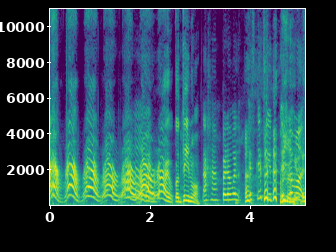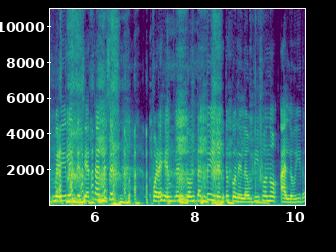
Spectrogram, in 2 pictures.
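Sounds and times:
small Pomeranian dogs yapping: 0.0 - 2.4
speech: 1.3 - 10.1
laughter: 3.9 - 9.4.

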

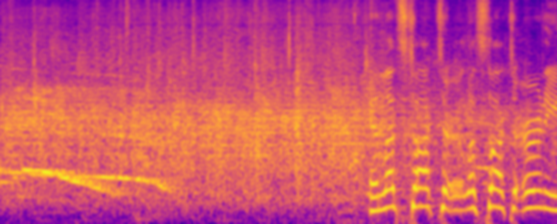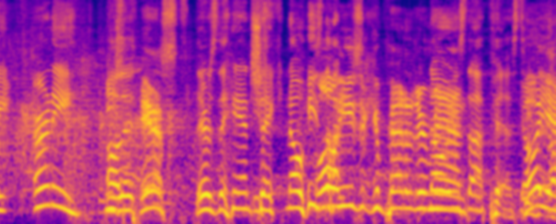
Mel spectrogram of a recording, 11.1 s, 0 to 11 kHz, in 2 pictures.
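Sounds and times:
crowd applauding: 0.0 - 8.0
speech: 3.7 - 11.1.

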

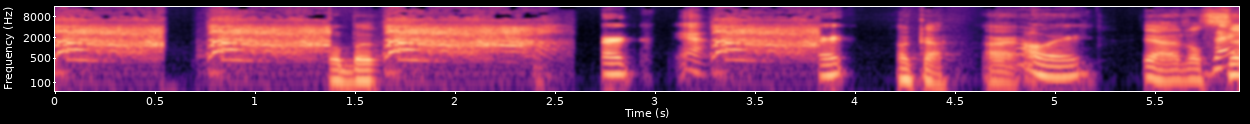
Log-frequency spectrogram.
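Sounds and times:
person screaming loudly and harshly: 0.0 - 2.6
speech: 1.4 - 1.9, 2.8 - 5.9.

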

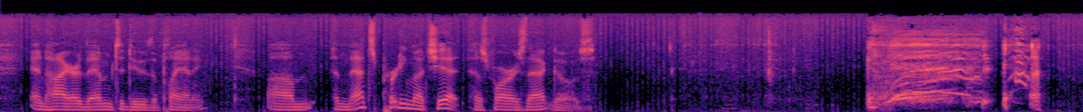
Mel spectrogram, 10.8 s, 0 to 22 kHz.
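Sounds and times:
speech: 0.3 - 6.0, 10.3 - 10.6
person clearing throat in a rough rasping rumble: 8.7 - 10.5
person coughing: 8.7 - 10.5.

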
